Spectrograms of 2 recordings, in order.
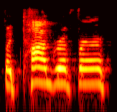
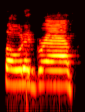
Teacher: So the second O in photographer would be short O. In photograph, it'll be a schwa, the second O.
